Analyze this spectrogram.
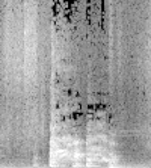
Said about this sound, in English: So I think a few weeks ago what's wrong with my voice? Let me just cough, hang on.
